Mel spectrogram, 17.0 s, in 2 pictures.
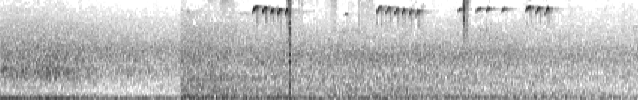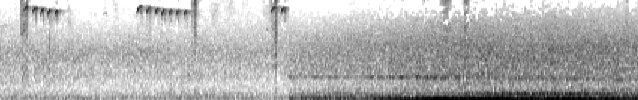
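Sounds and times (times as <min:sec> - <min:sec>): small bird chirping trills: 0:03.3 - 0:04.0, 0:04.6 - 0:07.5, 0:08.4 - 0:09.5, 0:10.3 - 0:11.2.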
